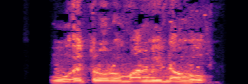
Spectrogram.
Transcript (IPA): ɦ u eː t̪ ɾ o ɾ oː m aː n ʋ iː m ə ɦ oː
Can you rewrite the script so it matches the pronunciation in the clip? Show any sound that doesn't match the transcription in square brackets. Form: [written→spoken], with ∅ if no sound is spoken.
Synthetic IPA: ɦ [u→uː] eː t̪ ɾ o ɾ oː m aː n ʋ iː [m→n] ə ɦ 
